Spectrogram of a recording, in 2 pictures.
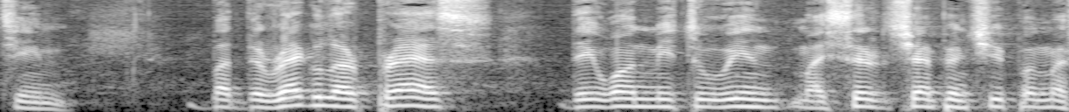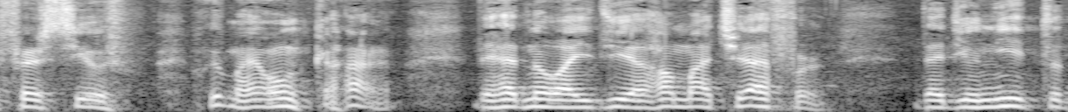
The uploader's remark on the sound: Live at The Quail, a Motorsports Gathering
